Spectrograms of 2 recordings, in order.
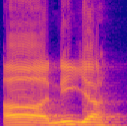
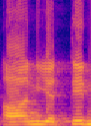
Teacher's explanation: تین، آنیتن میں گول، آنیتن میں گول تا ہے، اس لیے گول تا کو حالت وقف میں ہائے ساکنہ سے بدل کر پڑھیں گے ، آنیہ، حالت وقف میں آنیتن نہیں پڑھیں گے، آنیہ، گول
